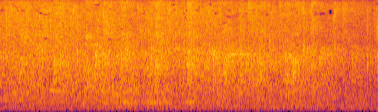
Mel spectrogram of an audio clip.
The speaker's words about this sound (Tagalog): Palakpakan natin ang Lord.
